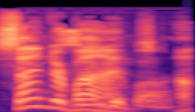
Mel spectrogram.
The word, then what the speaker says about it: Sundarbans: Sundarbans, am I saying that correctly? – Sundarbans. – Okay, I got the accent in the wrong place.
